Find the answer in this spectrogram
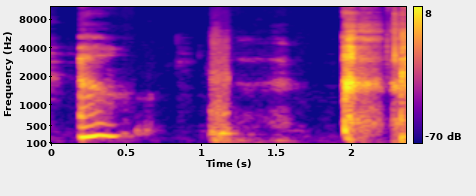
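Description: A person's short voiced sound, then a brief throat clear about a second in.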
